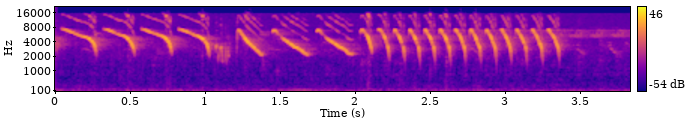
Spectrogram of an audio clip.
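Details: Caged canary during breeding season: spaced downslurred whistles, then a rapid rolling trill of short falling notes that stops abruptly.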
